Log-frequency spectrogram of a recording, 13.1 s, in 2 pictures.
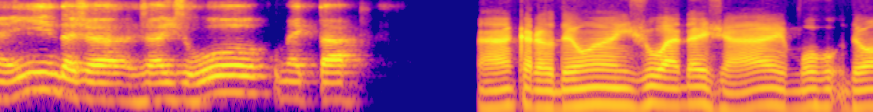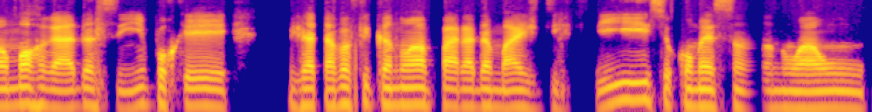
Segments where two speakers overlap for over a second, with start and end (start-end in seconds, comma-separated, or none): none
